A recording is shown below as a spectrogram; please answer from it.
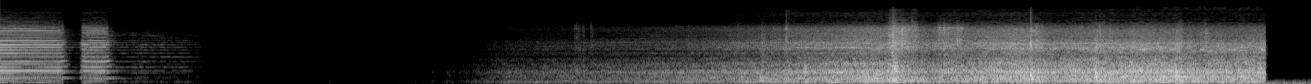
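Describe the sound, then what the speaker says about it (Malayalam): A train arrives at Bodinayakanur railway station on a broad-gauge trial run near Theni. Two short, loud horn blasts are followed by a pause, then a rumble and clatter that steadily build as the train draws near, and the sound cuts off sharply at the end. "വർഷങ്ങൾക്ക് ശേഷം ട്രെയിൻ എത്തി."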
